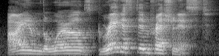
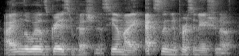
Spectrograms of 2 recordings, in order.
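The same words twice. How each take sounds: First: Loud, high, slow boastful proclamation; big hammed-up stage introduction; grand showman announcement. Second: Brisker, loud comedy-bit introduction; showman introduction. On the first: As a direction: announce it grandly, stretching it out for a comedy bit. Opening a self-styled favourite comedy bit. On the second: Pretend. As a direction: introduce the act with raised, confident projection. Second take of the bit's introduction.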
